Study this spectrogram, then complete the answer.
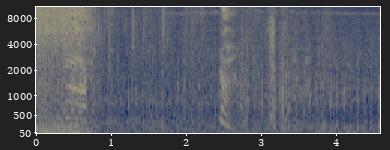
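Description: A helicopter in the Dead Rising video game keeps up a rhythmic rotor chop, with a loud burst at the start and sharp crashing, sweeping effects partway through.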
